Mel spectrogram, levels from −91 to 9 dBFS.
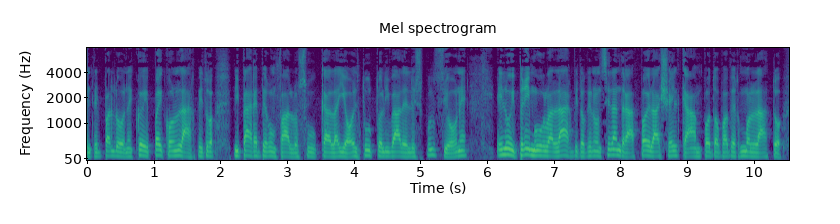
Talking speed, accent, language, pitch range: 200 wpm, native, Italian, 110-135 Hz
